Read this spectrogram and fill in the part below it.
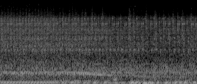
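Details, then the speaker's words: BMW 218 convertible bought from a salvage auction, off the road a long time, run briefly with an oil leak still to find: lumpy idle with uneven low thumps and a wavering beat as it clears. Rough, misfire-type running. "Rough again. Is that you revving or not? It's clearing."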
